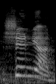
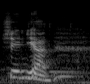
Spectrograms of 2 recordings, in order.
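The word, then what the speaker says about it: Xinyan: Shin Shinyan. Yes, Shinyan. They're they're the only two girls that start with X and they both have N's and they have that she pronunciation.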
